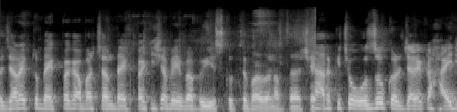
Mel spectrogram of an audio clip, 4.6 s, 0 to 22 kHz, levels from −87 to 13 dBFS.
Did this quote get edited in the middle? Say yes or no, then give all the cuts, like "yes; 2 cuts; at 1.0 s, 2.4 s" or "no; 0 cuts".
yes; 1 cut; at 3.2 s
